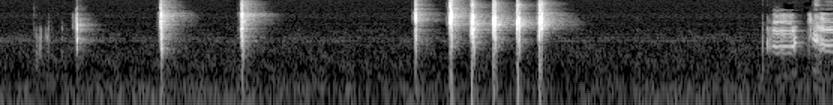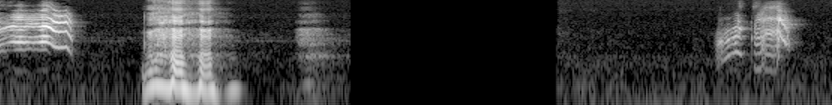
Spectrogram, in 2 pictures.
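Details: A four-year-old male pet budgerigar kept indoors in Mie Prefecture, Japan, which mimics Kansai-dialect speech and comes to wake its owners in the morning. Sharp high clicks and a rapid burst of ticks, then harmonic warbling squawks with pauses between.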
